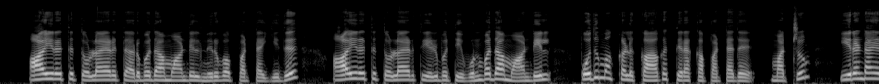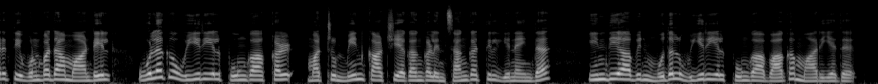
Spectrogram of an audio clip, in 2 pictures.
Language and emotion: Tamil, neutral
